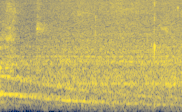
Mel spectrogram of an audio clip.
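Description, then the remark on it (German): A siren wails steadily in the background, its single tone slowly sliding downward in pitch, faint but continuous against a quiet, low ambient hum. “Im Hintergrund heult eine Sirene für alle, die im Stream es nicht hören.”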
